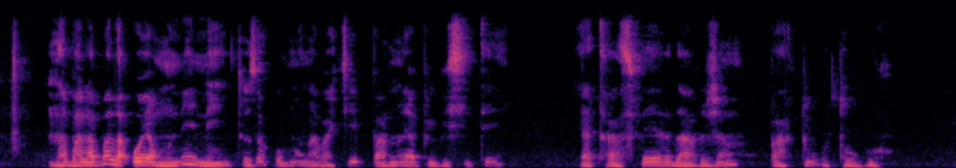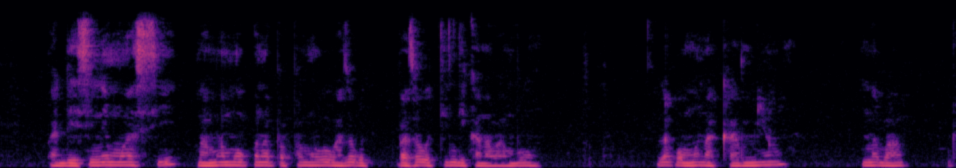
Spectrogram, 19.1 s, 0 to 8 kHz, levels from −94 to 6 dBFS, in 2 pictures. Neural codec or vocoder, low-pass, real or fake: none; 7.2 kHz; real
